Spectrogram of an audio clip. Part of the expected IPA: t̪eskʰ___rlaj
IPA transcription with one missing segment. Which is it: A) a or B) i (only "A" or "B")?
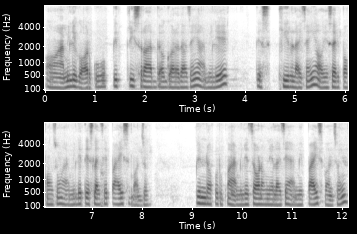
B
